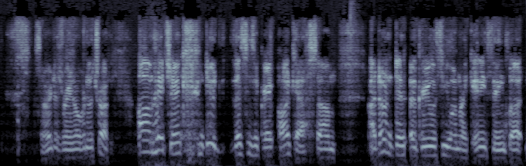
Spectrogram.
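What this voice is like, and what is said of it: Breathless, out-of-breath speech. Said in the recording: “I'm out of breath.”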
